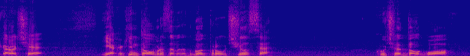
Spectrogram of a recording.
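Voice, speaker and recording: A man's voice sits fairly high with ordinary pitch variation. There is noticeable background noise behind him. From Russia, Urals (Chelyabinsk region). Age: 20s. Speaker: entrepreneur. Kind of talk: interview. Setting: Santa Monica, California.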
